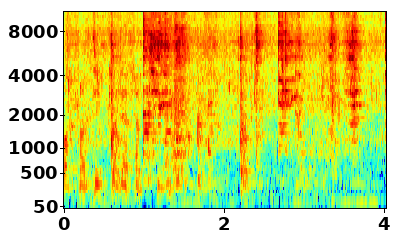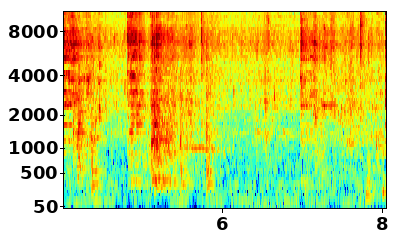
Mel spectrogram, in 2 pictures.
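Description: A metal spoon scrapes and clinks in a pot of stew.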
